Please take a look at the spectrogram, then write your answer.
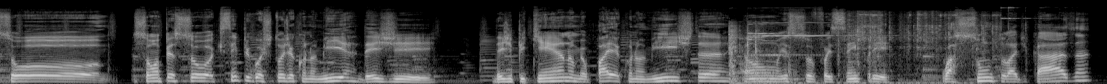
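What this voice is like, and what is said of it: Rio de Janeiro Brazilian accent. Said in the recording (Portuguese): “pelo sotaque vocês vão perceber que eu não sou de São Paulo, sou do Rio”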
